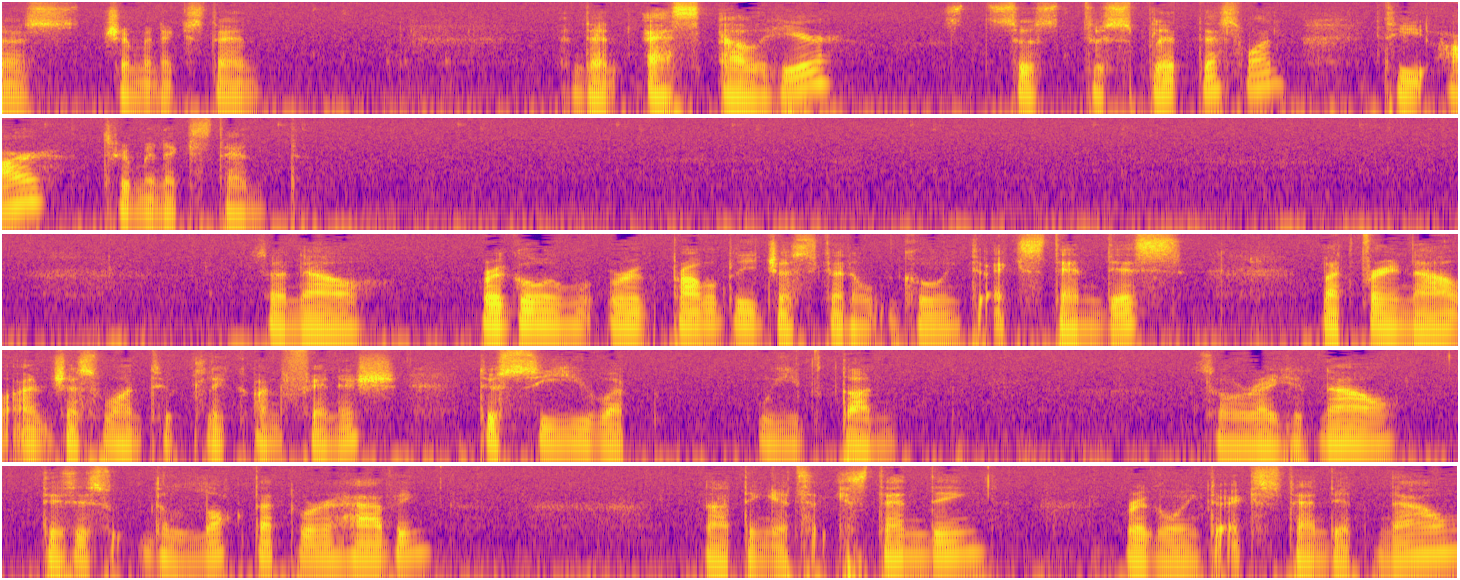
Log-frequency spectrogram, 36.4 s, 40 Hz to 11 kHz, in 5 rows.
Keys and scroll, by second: 1.8 Escape, 2.1 Escape, 3.0-3.5 typing, 5.9 Escape, 6.2 Escape, 6.7 typing.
